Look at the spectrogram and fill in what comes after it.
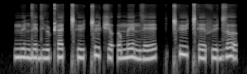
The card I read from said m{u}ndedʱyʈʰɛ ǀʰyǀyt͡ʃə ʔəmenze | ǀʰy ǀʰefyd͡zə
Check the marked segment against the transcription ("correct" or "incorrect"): incorrect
